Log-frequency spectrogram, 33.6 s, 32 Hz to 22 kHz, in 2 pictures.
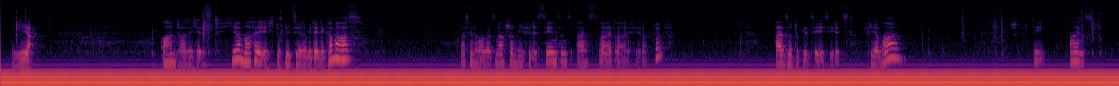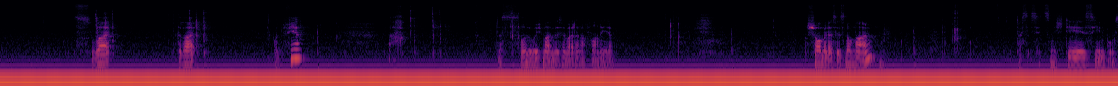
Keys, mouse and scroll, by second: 0.1 alt+a, 0.8 alt+a, 1.3 click, 1.6 alt+a, 8.0 KP_7, 9.4 shift+middle click, 11.6 click, 17.3 click, 20.0 shift+d, 21.2 click, 21.4 shift+d, 23.3 click, 23.5 shift+d, 24.5 click, 24.8 shift+d, 26.0 click, 27.7 right click, 28.4 g, 32.0 click.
